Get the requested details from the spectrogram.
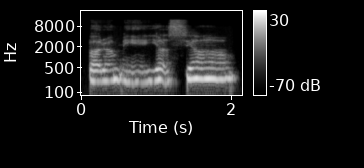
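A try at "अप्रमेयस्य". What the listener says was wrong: pra, not para, pra. Anāśino prameyasya tasmāt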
